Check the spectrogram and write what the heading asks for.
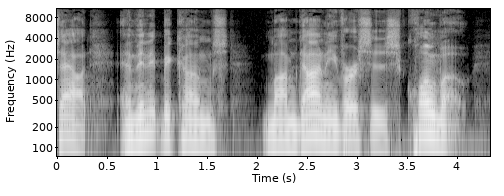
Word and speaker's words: Mamdani: How do you pronounce his last name? Mamdani? – Mamdani.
